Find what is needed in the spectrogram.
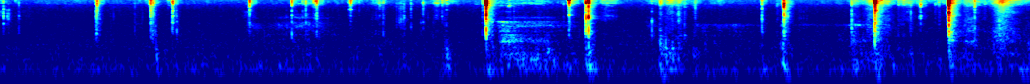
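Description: Plastic construction-kit parts clicking and snapping together as pieces are fitted and joined by hand: a scattered series of sharp clicks, the loudest about halfway and near the end.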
